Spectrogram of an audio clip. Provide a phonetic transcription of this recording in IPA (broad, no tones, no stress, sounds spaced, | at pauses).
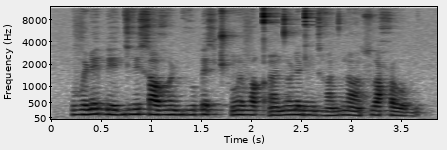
v ə ɳ e ɓ e ɡʱ e x ɑ ʁʷ ĩ ɳ bʱ u ɓ ɛ x t͡ʃʼ ũ ə̯ v ɑ qʼ ĩ d̪ õ ɳ ɛ ɖ ĩ ɳ ɡʱ ɑ̃ d̪ ə n ɑ̃ sʷ ɑ ħ o b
